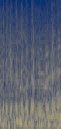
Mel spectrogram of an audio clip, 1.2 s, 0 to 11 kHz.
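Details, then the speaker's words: 2001 Australian 500cc motocross GP, works Yamaha accelerating out of a turn: a hard, raspy roar with a coarse, spitting edge; the commentator suspects an exhaust leak from a cracked titanium pipe or a joint, not confirmed. "you can hear it really there like an exhaust leak. Sometimes titanium pipes can get a bit of a crack in them or a fracture, and it's just leaking out of one of the joints or where it's bolted on somewhere."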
